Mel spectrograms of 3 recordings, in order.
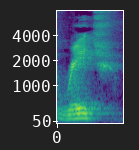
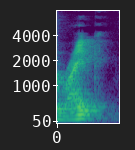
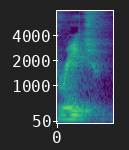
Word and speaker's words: Raich: gonzalez versus rage and it's pronounced rage r-a-y-t-c-h just it's not rice or reich it's rach um let me uh ask a question number 12.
